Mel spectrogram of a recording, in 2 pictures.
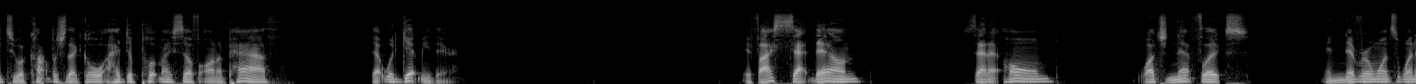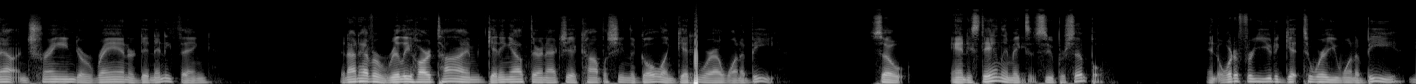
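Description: Corrupt frame concealed at 0.39–0.53 s before "that goal I had", 21.06–21.14 s between "accomplishing the goal and" and "where I want to", and 24.37–24.42 s before "it super simple" in this speech clip: damaged AAC frames were detected and covered over by the decoder.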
